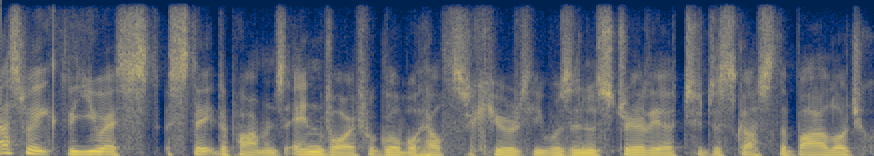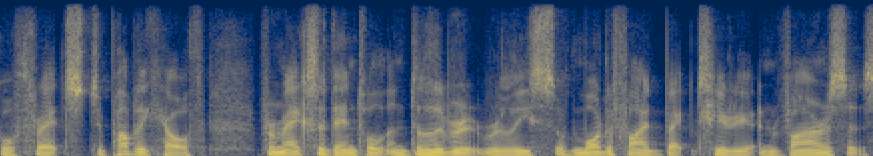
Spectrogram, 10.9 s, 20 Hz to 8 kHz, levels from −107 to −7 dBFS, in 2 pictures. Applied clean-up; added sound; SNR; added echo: none; none; none; none.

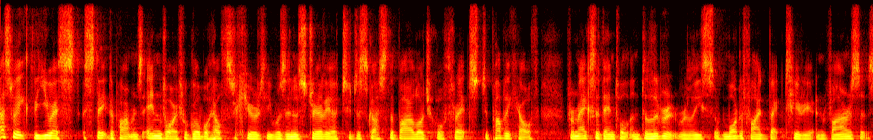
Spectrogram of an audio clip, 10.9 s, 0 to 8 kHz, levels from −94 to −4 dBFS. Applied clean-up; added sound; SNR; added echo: none; none; none; reverberation time 0.3 s.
